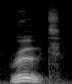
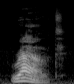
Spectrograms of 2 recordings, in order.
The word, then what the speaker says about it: route: pronunciations are commonly heard route rhyming with boot and route rhyming with about in the United States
